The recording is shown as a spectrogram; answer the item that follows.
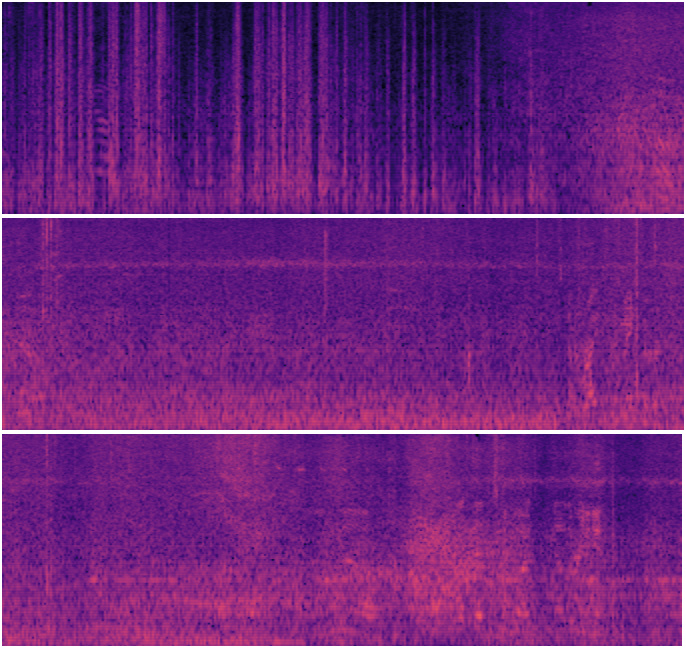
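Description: Wind buffeting the microphone in crackling gusts. About six seconds in, a louder steady rush of wind and road noise from a vehicle driving along takes over.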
